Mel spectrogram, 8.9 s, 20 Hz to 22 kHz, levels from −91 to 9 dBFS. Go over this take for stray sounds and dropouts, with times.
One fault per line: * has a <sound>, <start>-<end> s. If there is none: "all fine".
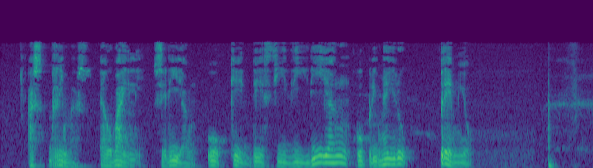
all fine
